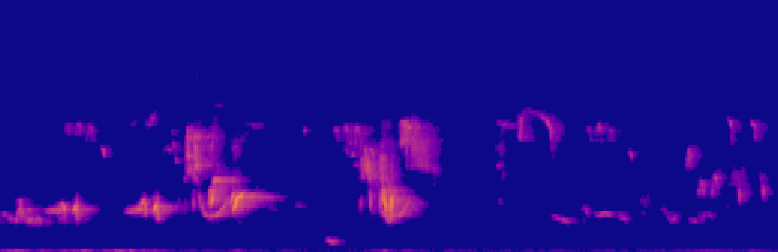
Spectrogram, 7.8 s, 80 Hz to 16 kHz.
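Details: Wild songbirds singing in a forest at GPS 48.772993, 19.157495: scattered high chirps and short whistled phrases with a few brief trills, several notes overlapping, over low rumbling background noise.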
